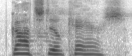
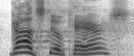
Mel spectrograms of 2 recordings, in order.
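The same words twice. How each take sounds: First: Soft, slow God still cares, falling; hushed, slow reassurance; tender assurance. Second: Slow, ringing repeat; emphatic assurance. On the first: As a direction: say it gently, like comfort. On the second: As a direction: lift it up as a declaration. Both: Shown as a demonstration.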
